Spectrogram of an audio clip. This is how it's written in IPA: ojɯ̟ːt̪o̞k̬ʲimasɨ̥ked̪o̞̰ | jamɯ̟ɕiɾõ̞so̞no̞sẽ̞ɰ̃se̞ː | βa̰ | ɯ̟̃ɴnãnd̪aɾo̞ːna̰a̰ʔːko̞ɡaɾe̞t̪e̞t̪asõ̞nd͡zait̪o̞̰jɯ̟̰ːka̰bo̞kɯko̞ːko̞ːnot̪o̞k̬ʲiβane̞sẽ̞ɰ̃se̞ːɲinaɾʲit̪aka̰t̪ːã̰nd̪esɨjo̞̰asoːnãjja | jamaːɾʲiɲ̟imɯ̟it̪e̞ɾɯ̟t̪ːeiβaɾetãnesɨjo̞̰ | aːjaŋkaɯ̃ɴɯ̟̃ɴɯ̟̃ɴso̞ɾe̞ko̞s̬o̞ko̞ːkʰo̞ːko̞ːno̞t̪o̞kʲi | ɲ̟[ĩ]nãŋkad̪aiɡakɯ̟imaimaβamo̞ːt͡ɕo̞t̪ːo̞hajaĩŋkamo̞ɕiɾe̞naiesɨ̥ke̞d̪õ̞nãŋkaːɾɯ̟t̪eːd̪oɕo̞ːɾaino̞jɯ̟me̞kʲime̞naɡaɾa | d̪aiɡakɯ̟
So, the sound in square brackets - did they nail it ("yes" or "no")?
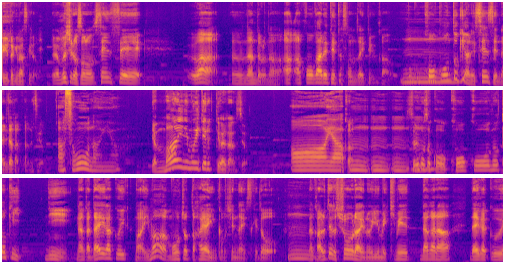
no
